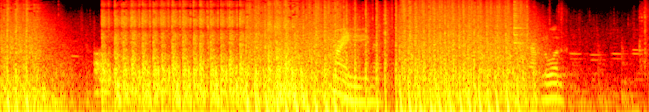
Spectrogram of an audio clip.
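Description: Rapid gunfire rattles at close range.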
